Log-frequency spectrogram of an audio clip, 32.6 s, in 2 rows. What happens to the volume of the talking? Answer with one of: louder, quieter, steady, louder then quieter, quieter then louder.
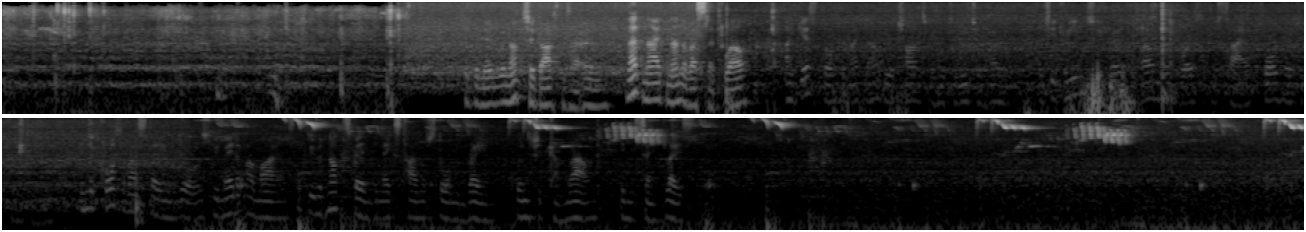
quieter.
